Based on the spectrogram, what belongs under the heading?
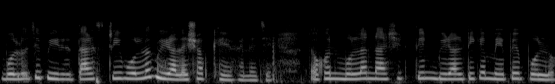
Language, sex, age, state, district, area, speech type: Bengali, female, 18-30, West Bengal, South 24 Parganas, rural, spontaneous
